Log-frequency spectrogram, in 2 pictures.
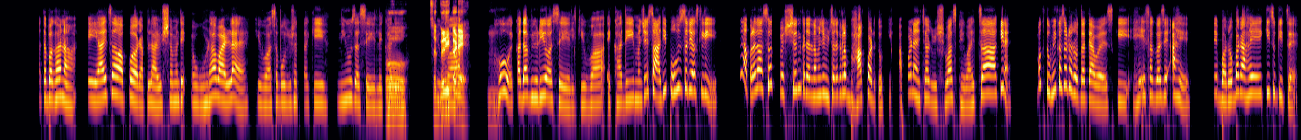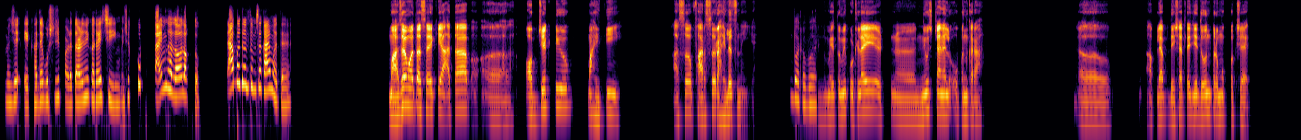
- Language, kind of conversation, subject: Marathi, podcast, निवडून सादर केलेल्या माहितीस आपण विश्वासार्ह कसे मानतो?
- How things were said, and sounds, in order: in English: "न्यूज"; in English: "क्वेश्चन"; anticipating: "ठेवायचा की नाही?"; in English: "ऑब्जेक्टिव्ह"; in English: "न्यूज चॅनेल"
